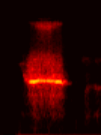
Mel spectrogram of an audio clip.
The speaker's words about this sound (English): Wait a minute. I think I committed a false start penalty. Give me my whistle.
